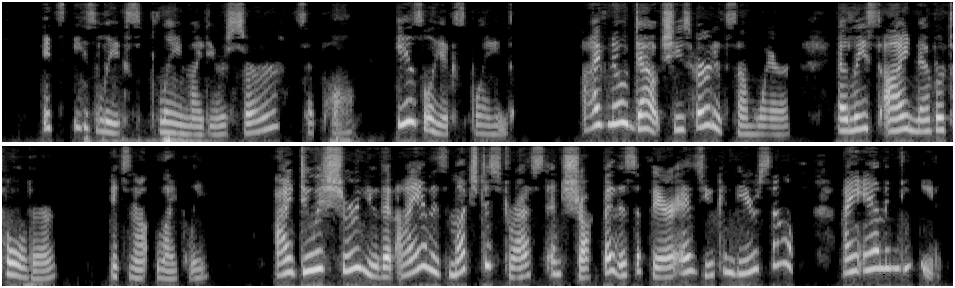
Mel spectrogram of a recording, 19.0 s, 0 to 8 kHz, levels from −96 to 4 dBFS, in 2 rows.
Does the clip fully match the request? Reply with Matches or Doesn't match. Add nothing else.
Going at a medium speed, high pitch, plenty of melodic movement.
Matches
